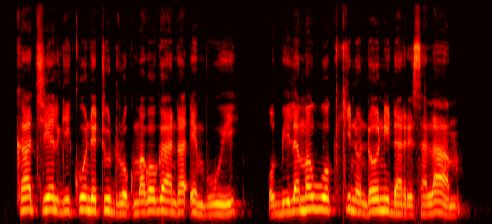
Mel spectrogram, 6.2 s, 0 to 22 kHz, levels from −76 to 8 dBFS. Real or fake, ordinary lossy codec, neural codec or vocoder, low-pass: fake; none; vocoder, 44.1 kHz, 128 mel bands, Pupu-Vocoder; none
